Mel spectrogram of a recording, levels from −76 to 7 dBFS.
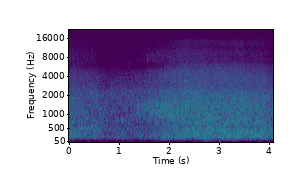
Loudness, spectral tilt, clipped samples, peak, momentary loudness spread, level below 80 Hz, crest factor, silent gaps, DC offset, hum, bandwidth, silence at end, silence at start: -34 LUFS; -3.5 dB/octave; under 0.1%; -20 dBFS; 10 LU; -74 dBFS; 16 dB; none; under 0.1%; none; 16.5 kHz; 0 s; 0 s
